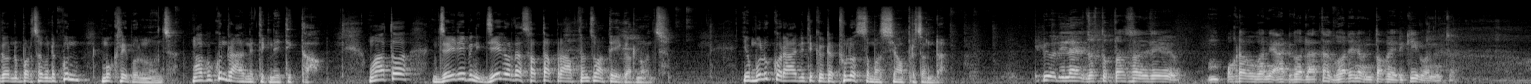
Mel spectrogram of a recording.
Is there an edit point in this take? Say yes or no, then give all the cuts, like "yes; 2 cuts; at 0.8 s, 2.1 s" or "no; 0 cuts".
no; 0 cuts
